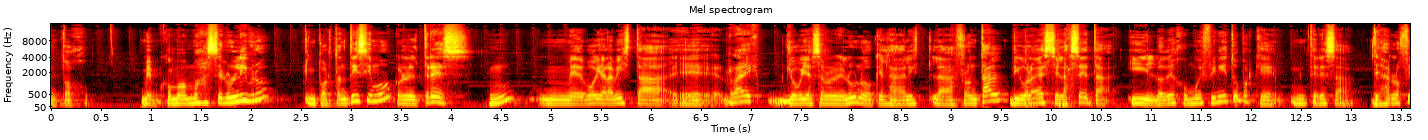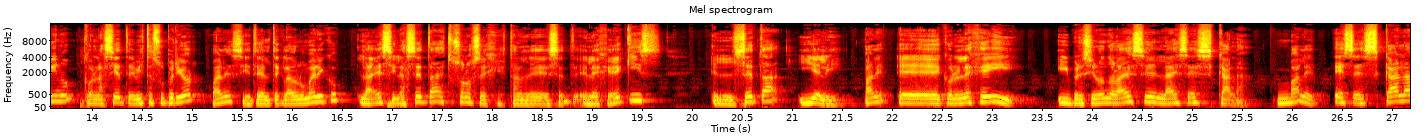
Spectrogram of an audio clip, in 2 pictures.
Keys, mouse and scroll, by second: 0.6-2.1 scroll down 4, 3.4 KP_0, 4.2 KP_3, 5.7-8.6 scroll up 1, 8.6 KP_1, 10.7 s, 13.8-14.8 middle drag, 14.8 KP_7.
